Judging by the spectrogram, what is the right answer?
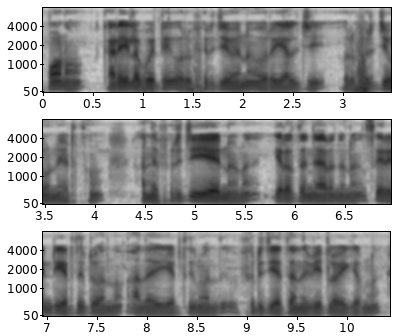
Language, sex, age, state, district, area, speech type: Tamil, male, 45-60, Tamil Nadu, Tiruvannamalai, rural, spontaneous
